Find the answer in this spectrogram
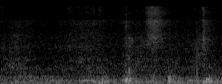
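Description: Low gym room noise with a few soft knocks and rustles of people moving on the mats, about a second in.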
